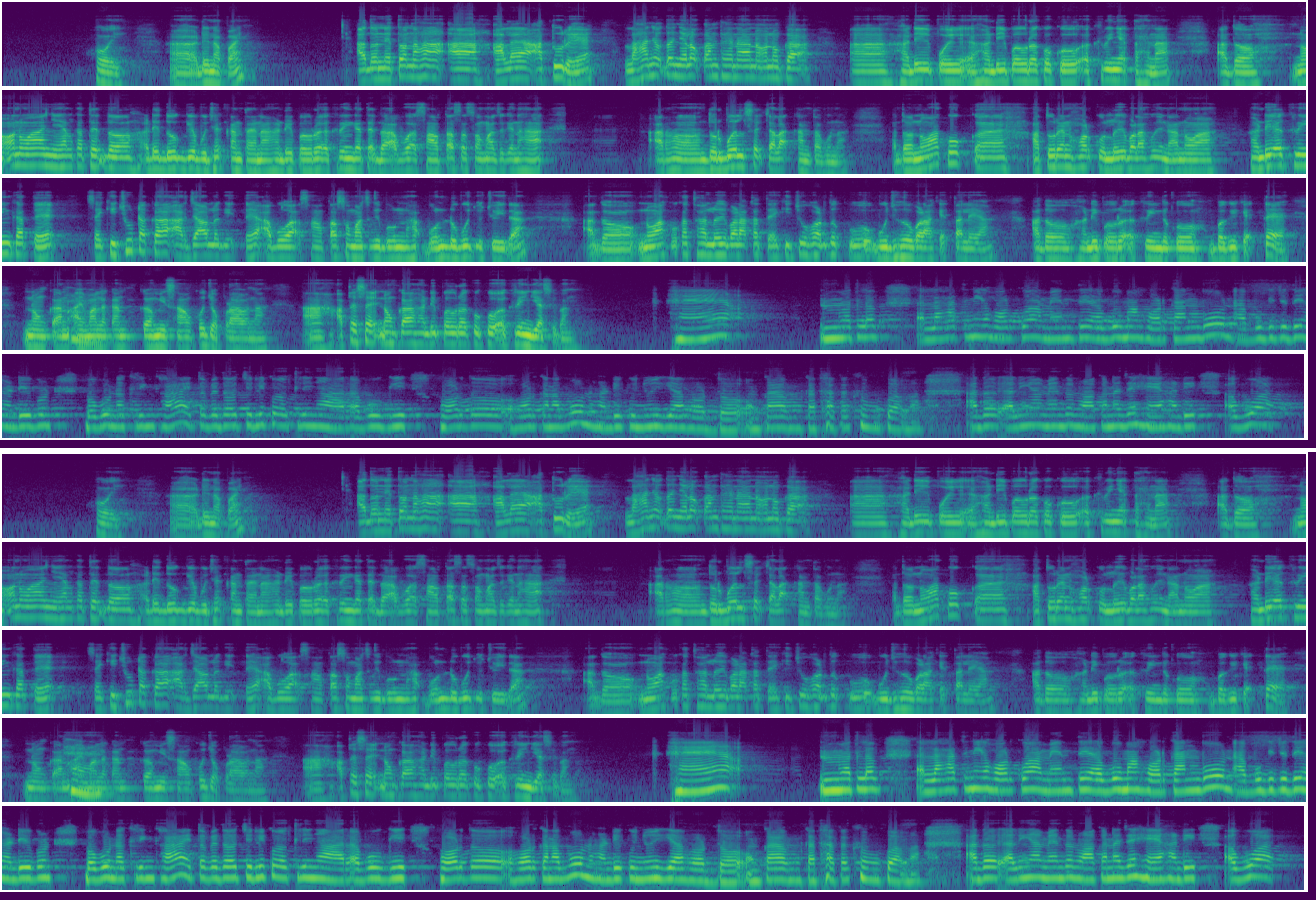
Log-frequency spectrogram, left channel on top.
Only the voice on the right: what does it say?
ᱦᱮᱸ
ᱦᱮᱸ ᱢᱚᱛᱞᱚᱵ ᱞᱟᱦᱟ ᱛᱮᱱᱤᱡ ᱦᱚᱲ ᱠᱚᱣᱟᱜ ᱢᱮᱱᱛᱮ ᱟᱵᱚ ᱢᱟ ᱦᱚᱲ ᱠᱟᱱ ᱵᱩᱱ ᱟᱵᱚᱜᱤ ᱡᱩᱫᱤ ᱦᱟᱺᱰᱤ ᱵᱚᱱ ᱵᱟᱵᱩᱱ ᱟᱹᱠᱷᱨᱤᱧ ᱠᱷᱟᱡ ᱛᱚᱵᱮ ᱫᱚ ᱪᱤᱞᱤ ᱠᱚ ᱟᱹᱠᱷ ᱨᱤᱧᱟ ᱟᱨ ᱟᱵᱩᱜᱤ ᱦᱚᱲ ᱫᱚ ᱦᱚᱲ ᱠᱟᱱᱟ ᱵᱚᱱ, ᱦᱟᱺᱰᱤ ᱠᱚ ᱧᱩᱭ ᱜᱮᱭᱟ ᱦᱚᱲ ᱫᱚ ᱚᱱᱠᱟ ᱠᱟᱛᱷᱟ <unintelligible> ᱠᱚᱣᱟᱜ ᱢᱟ ᱾ ᱟᱫᱚ ᱟᱹᱞᱤᱧᱟᱜ ᱢᱮᱱ ᱫᱚ ᱱᱚᱣᱟ ᱠᱟᱱᱟ ᱡᱮ ᱦᱮᱸ ᱦᱟᱺᱰᱤ ᱟᱵᱚᱣᱟᱜ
